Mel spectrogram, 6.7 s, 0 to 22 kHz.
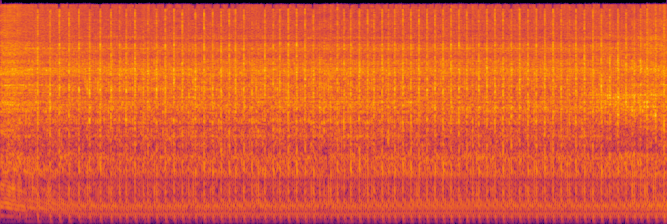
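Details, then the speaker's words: Ported Stihl 028 Wood Boss after carburetor-to-intake gasket fix, tired clutch springs; idle around 2400–2600 rpm back and forth, crisp even steady buzz without surging or stumbling: normal idle. "You can clearly hear it's at idle. It's around 2600 RPM, 24 to 26, back and forth."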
